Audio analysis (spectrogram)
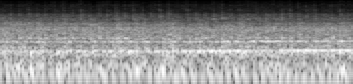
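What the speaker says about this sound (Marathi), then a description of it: "जरा घात चांगली होती म्हणताना ट्रॅक्टर जरासा आत रानात आला" A tractor engine runs steadily as the tractor enters a farm field, a close, continuous rumbling drone with a faint knocking pulse and no voices over it.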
